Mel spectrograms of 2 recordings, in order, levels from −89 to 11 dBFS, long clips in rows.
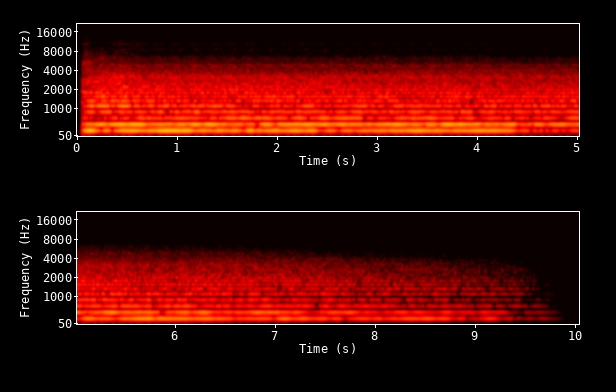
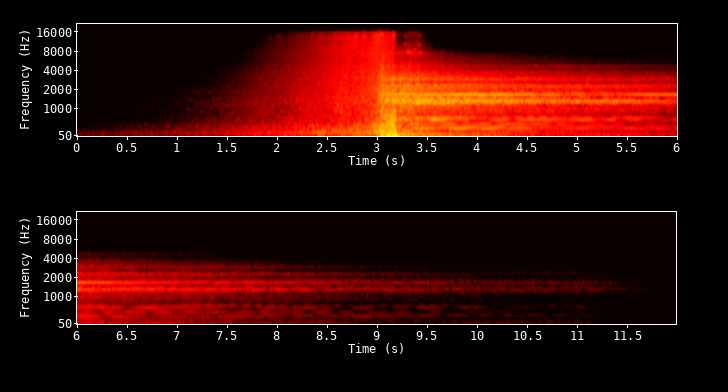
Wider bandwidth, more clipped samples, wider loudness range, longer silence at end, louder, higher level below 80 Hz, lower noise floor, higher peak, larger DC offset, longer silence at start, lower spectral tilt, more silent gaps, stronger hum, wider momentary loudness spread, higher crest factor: second, 7 kHz vs 16.5 kHz; neither; second, 12 LU vs 18 LU; second, 0.75 s vs 4.5 s; second, -32 LUFS vs -24 LUFS; second, -78 dBFS vs -40 dBFS; second, -68 dBFS vs -85 dBFS; second, -18 dBFS vs -4 dBFS; neither; second, 0.05 s vs 1.8 s; first, -7 dB/octave vs -4 dB/octave; neither; neither; second, 17 LU vs 27 LU; second, 14 dB vs 26 dB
